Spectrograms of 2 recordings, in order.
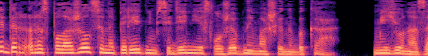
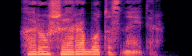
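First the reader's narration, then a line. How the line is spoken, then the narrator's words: Hoarse wheeze. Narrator (Russian): прохрипел он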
